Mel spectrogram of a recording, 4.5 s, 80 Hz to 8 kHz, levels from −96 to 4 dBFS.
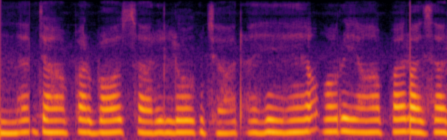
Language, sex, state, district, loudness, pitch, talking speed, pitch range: Hindi, female, Bihar, Gopalganj, -18 LUFS, 250 Hz, 185 wpm, 245-255 Hz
